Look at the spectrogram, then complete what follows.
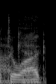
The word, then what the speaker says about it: Duwage: Doesn't No, I think most of the Sri Lankan names, they have a hard G on the end. Those are good. Like Marage and those kind of things. So Duwage.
